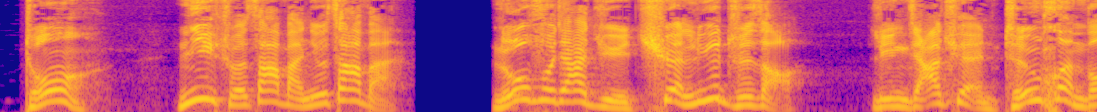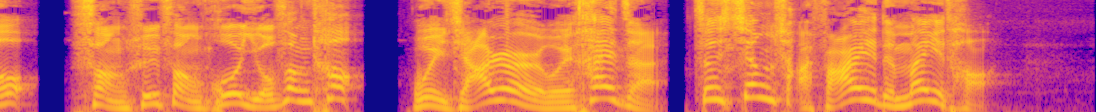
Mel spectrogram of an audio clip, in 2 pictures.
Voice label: 男 家具

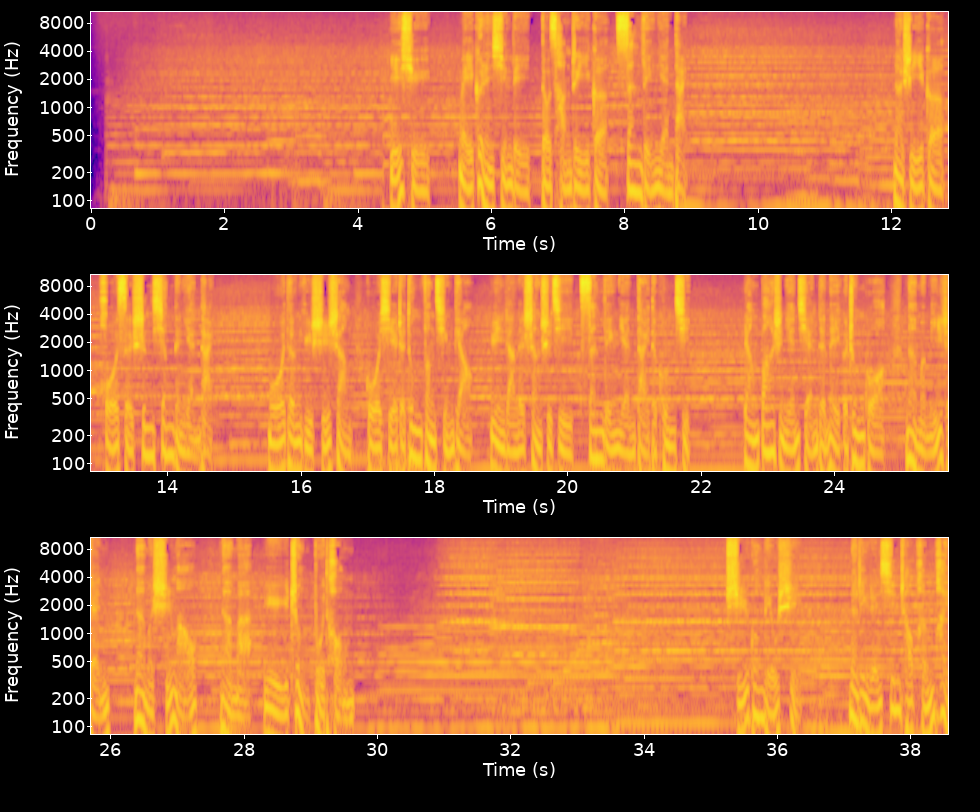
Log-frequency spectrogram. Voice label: 男 厚重舒缓; 城南往事

